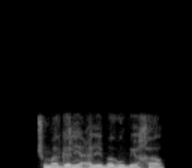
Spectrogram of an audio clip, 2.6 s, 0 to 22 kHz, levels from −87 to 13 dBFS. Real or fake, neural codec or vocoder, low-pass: fake; codec, 16 kHz, 2 kbps, FunCodec, trained on Chinese and English, 25 frames a second; 7.2 kHz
